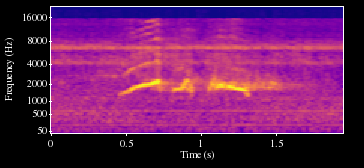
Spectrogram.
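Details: Yellow-bellied bulbul (identified as white-throated bulbul, Alophoixus flaveolus) calling near its nest with chicks: two short slurred whistled notes, the first rising then falling, the second lower and buzzier, over faint steady hiss.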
